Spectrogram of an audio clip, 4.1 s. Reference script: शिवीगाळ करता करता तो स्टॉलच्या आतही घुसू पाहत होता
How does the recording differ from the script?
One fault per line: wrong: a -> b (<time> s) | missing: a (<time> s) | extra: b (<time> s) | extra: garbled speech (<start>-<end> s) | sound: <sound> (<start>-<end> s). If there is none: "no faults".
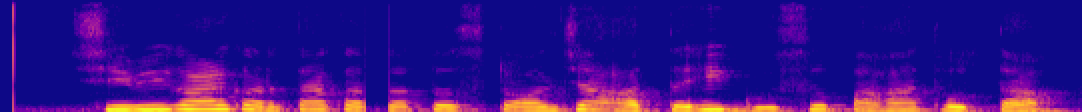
sound: dropout (1.4-1.5 s)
